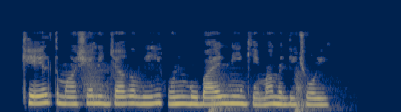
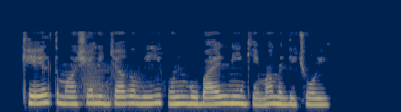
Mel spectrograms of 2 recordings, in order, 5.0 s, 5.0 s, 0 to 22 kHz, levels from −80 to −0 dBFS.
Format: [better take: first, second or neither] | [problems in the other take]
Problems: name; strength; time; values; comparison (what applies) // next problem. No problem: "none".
second | background sound (Explosion); 17 dB below the speech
